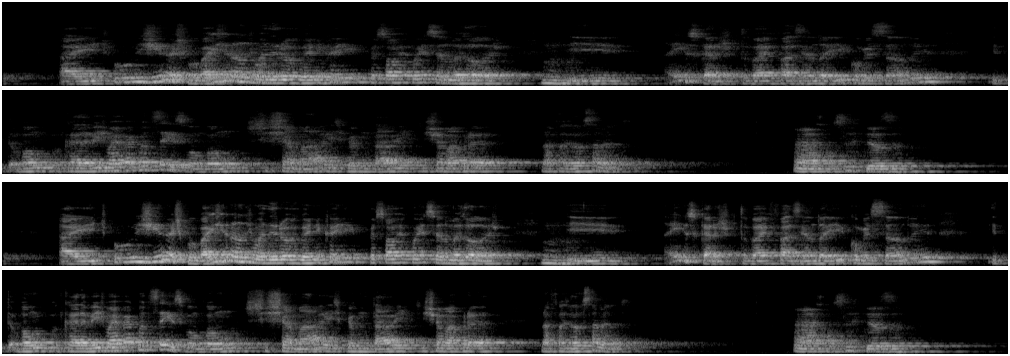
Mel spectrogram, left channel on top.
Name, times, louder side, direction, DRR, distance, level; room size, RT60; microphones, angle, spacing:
voice 1, 0.6-5.0 5.6-6.2 6.6-9.4 9.9-14.9 15.5-16.2, right 3 dB, 65° right, 4 dB, 0.5 m, -26 dB
voice 2, 5.4-5.8 18.0-19.1, left 1 dB, ahead, -2 dB, 0.5 m, -30 dB
3.7 x 2.3 x 3.3 m, 1.3 s
head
